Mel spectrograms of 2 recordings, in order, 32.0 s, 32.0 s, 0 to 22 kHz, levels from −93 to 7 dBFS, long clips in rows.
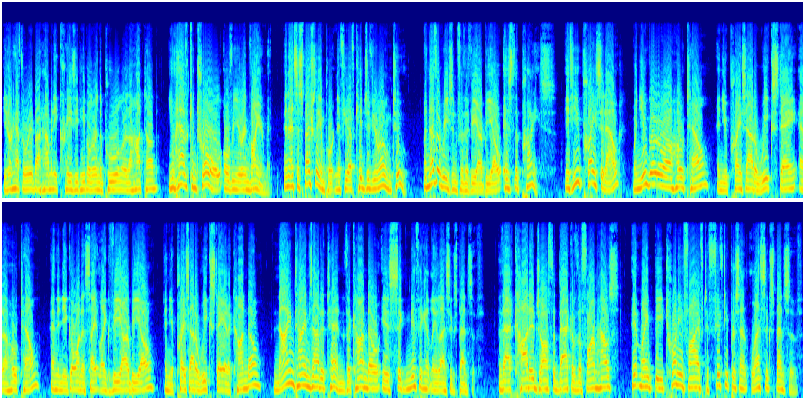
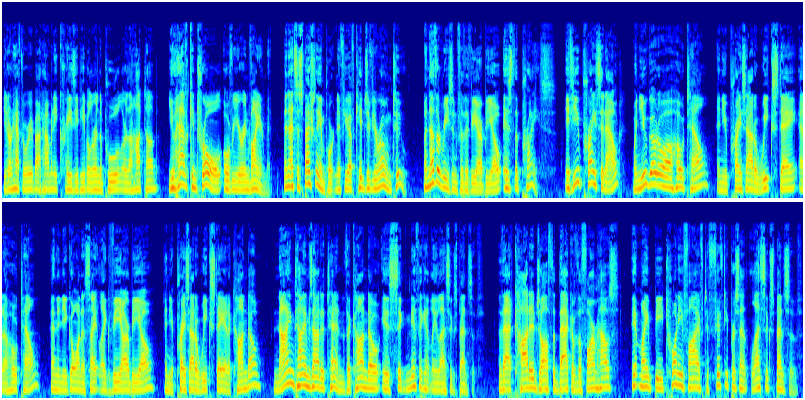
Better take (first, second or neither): second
